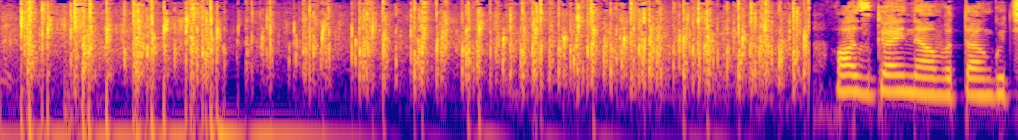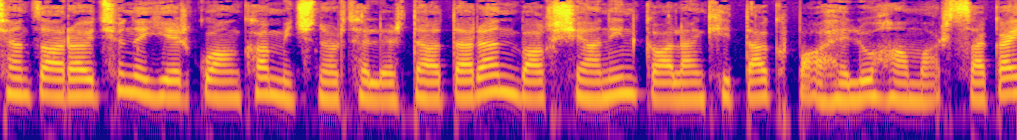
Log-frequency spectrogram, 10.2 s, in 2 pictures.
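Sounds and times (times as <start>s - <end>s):
judges and lawyers applauding outside the Vardashen penitentiary: 0.0s - 4.1s
speech: 4.2s - 10.1s.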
